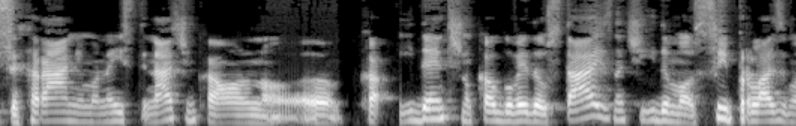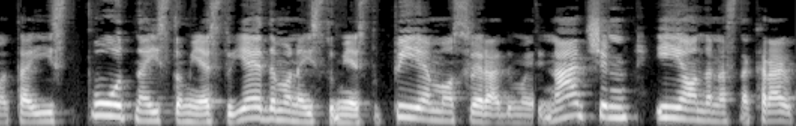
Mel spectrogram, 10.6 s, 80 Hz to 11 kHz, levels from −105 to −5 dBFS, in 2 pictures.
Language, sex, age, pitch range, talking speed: Croatian, female, 30-49, 170-205 Hz, 215 wpm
